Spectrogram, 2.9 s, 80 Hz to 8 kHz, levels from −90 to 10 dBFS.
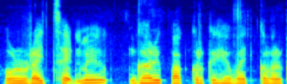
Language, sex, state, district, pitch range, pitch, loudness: Hindi, female, Arunachal Pradesh, Longding, 210-235 Hz, 220 Hz, -16 LUFS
